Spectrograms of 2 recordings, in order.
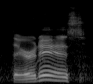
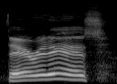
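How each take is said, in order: First: Said in the usual way. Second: Slow, high and loud triumphant call; triumphant shout. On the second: Real, not acted. Gamer finding the pickaxe location, slow loud triumphant shout. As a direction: stretch it out like you struck gold.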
